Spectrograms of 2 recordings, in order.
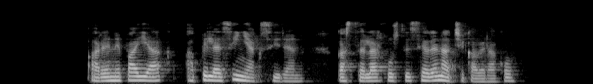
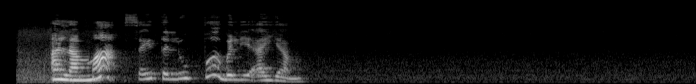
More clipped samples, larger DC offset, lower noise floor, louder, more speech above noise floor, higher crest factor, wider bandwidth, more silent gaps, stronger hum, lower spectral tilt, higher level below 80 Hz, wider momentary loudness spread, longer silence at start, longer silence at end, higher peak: neither; neither; first, under -90 dBFS vs -57 dBFS; about the same, -21 LUFS vs -20 LUFS; first, over 69 dB vs 37 dB; about the same, 18 dB vs 22 dB; second, 8 kHz vs 11 kHz; neither; neither; about the same, -5 dB/octave vs -5.5 dB/octave; first, -66 dBFS vs -72 dBFS; second, 12 LU vs 18 LU; first, 0.9 s vs 0.2 s; second, 0.8 s vs 3.95 s; about the same, -4 dBFS vs -2 dBFS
